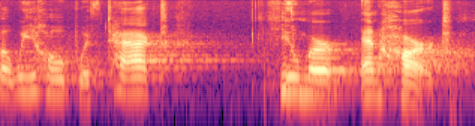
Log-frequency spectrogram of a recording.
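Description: Over noticeable background noise, a woman with an American accent speaks at a fairly slow pace in a medium pitch. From US Midwest, South Dakota. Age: 70s. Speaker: professor. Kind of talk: lecture. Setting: stage with audience. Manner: animated; humorous.

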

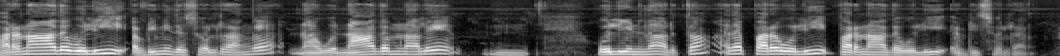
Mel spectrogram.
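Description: Over a quiet background, a man speaks in a high voice with ordinary pitch variation, the sound dry with no echo. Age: 70s. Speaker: spiritual teacher. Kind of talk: religious discourse. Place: open country.

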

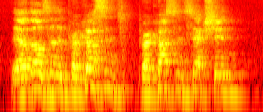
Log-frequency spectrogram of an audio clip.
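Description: With audible room echo, a man talks at a fairly quick pace. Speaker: religious teacher. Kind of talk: sermon. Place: office.

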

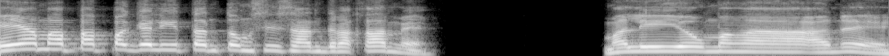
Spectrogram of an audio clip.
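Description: The man's speech moves at a moderate pace, sounding dry with no echo, and the background stays quiet. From Philippines. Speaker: news commentator and live streamer. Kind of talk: live-stream political commentary, reacting to news clips, with an angry rant near 12:07. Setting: live stream to online viewers. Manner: indignant, sarcastic, scoffing, with an incredulous tone and bursts of laughter. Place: home room. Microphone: earbuds.

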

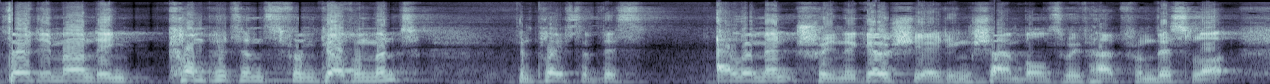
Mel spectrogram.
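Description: With a Yorkshire accent, a man speaks at a fairly high pitch with lively intonation. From Yorkshire, England. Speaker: businessman and candidate. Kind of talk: political rally speech. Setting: stage with audience. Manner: slightly halting, repeats words. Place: hall. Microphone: podium.

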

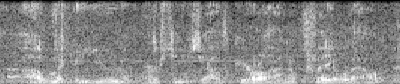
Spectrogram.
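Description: A man's voice amid loud background noise. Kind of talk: interview answer.

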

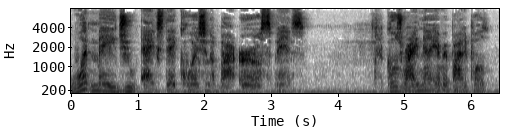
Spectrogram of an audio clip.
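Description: With an American accent, a man talks in an animated tone at a fairly slow pace over noticeable background noise. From Louisiana. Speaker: commentator. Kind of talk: comedic one-sided call skit. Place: home room. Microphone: phone near.

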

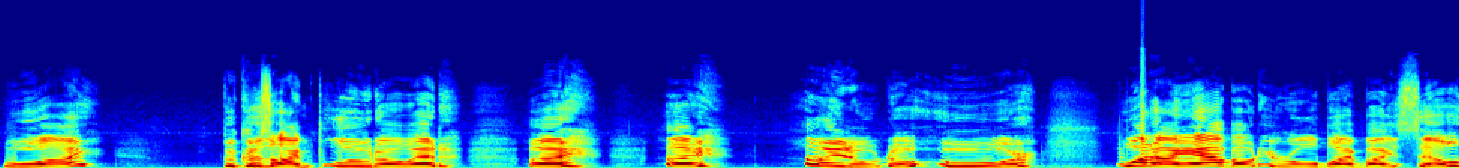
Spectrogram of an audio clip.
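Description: A cartoonish character voice at an extremely high pitch, very slow with long, frequent pauses. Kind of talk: children's educational show character. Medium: puppet show. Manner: mopey, self-pitying, wistful.

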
